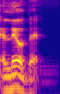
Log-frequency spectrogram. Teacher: With a little, I said a little bit. The T is silent.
